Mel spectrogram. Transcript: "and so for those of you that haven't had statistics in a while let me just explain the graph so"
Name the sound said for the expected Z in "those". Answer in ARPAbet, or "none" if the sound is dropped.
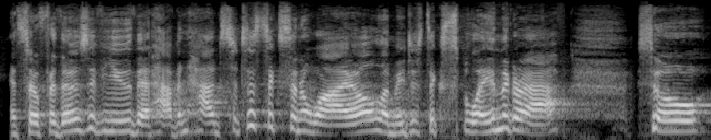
Z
